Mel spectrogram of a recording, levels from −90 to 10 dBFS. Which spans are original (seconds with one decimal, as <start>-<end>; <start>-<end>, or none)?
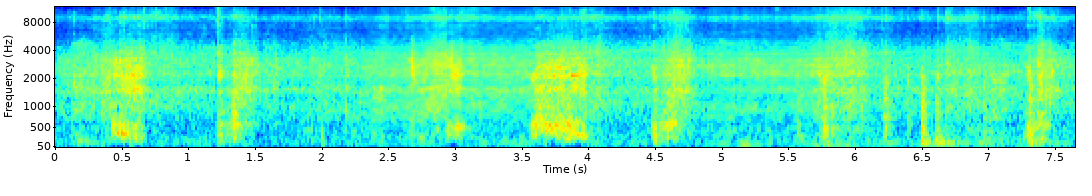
0.0-2.3; 3.6-4.9; 5.8-7.7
